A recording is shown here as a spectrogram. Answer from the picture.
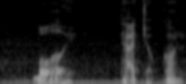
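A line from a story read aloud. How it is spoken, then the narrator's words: Trembling mumble. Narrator (Vietnamese): Hắn không ngừng run rẩy, miệng lẩm bẩm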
